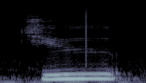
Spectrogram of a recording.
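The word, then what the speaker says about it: じゅう: 자 마지막으로 숫자 시 입은 길게 가야 겠죠 쥬 라고 읽으면 됩니다 사실 선생님이 수업시간에 노래를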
